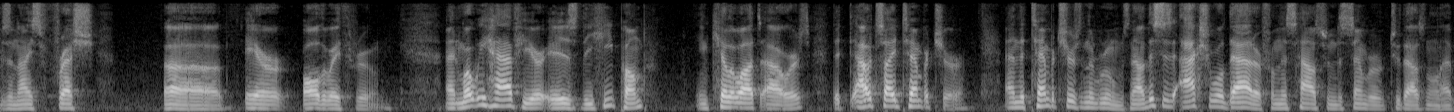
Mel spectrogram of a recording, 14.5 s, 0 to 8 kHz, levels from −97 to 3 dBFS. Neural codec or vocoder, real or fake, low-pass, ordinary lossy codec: vocoder, 22.05 kHz, 80 mel bands, WaveNeXt; fake; 7.2 kHz; MP3, 64 kbps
